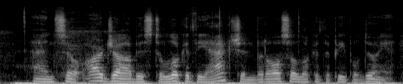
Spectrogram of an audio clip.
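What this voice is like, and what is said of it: Non-local accent. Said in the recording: “from your accent, I'm guessing ... you're ... Not really that local.”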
